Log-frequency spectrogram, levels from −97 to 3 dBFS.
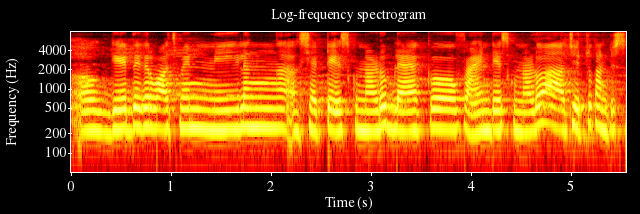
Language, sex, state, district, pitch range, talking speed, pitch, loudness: Telugu, female, Andhra Pradesh, Visakhapatnam, 225-250 Hz, 140 wpm, 235 Hz, -13 LUFS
